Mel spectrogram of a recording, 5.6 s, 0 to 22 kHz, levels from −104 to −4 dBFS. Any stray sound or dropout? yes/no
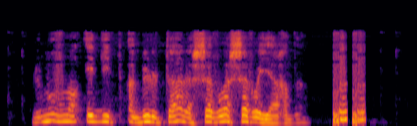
yes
